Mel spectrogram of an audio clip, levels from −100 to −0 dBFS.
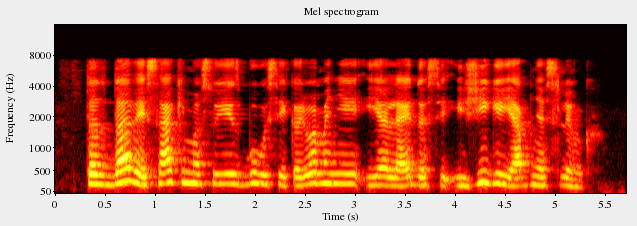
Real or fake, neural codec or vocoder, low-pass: real; none; 7.2 kHz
